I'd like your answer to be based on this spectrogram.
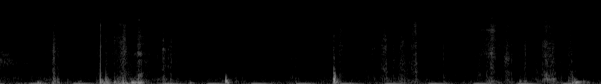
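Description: A thin, yellow-green translucent plastic sheet about the size of a card is tapped and scratched with long nails. The result is soft, irregular, dull taps with very short ring, mixed with faint bright scratching.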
